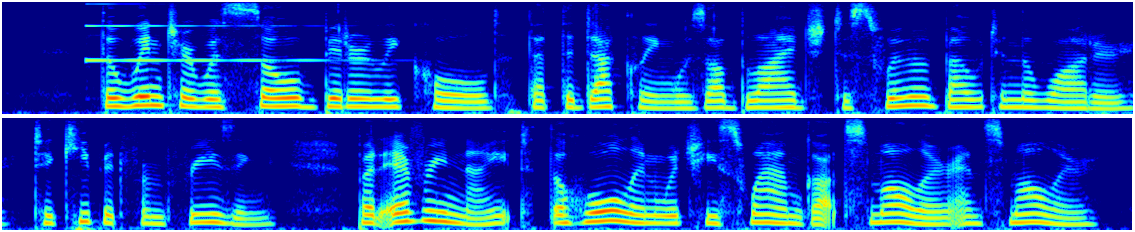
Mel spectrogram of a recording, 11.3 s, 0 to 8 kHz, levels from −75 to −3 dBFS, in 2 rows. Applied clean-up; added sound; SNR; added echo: none; Ringtone / Bell; 16 dB; none.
